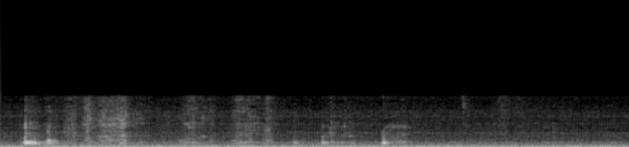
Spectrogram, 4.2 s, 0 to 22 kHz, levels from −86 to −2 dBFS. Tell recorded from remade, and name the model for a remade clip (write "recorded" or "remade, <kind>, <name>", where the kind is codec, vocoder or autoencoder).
remade, vocoder, Vocos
